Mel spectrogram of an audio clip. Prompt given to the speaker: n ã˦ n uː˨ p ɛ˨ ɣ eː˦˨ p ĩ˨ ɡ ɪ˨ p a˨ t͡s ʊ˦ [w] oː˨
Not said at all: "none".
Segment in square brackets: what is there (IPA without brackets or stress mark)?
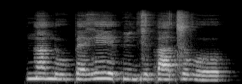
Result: β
